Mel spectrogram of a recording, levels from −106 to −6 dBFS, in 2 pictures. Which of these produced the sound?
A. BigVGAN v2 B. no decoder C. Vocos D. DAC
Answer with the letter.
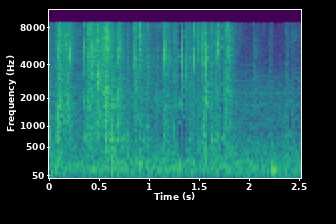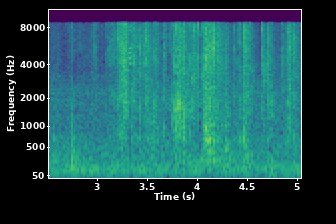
B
